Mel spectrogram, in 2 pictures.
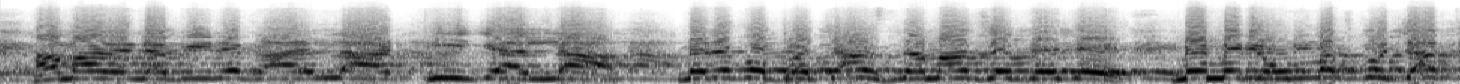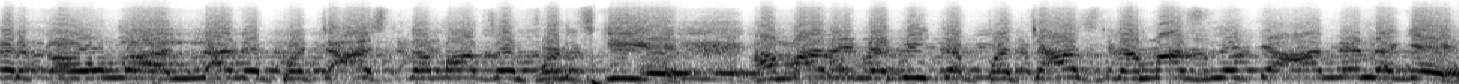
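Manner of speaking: high, ringing proclamation; full-force preaching. Acted. Preacher declares the command of prayer to the faithful, high full-force preaching. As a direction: proclaim it to the whole congregation.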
